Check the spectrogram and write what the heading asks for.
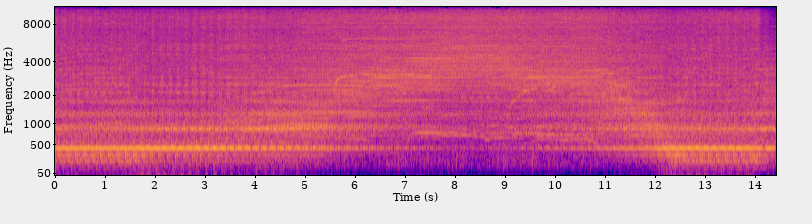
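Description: Electronic dance music at club volume in a breakdown. The kick and bass drop out, leaving a held synth note that pulses rapidly, with sliding higher tones in the middle. The low end comes back near the end.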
